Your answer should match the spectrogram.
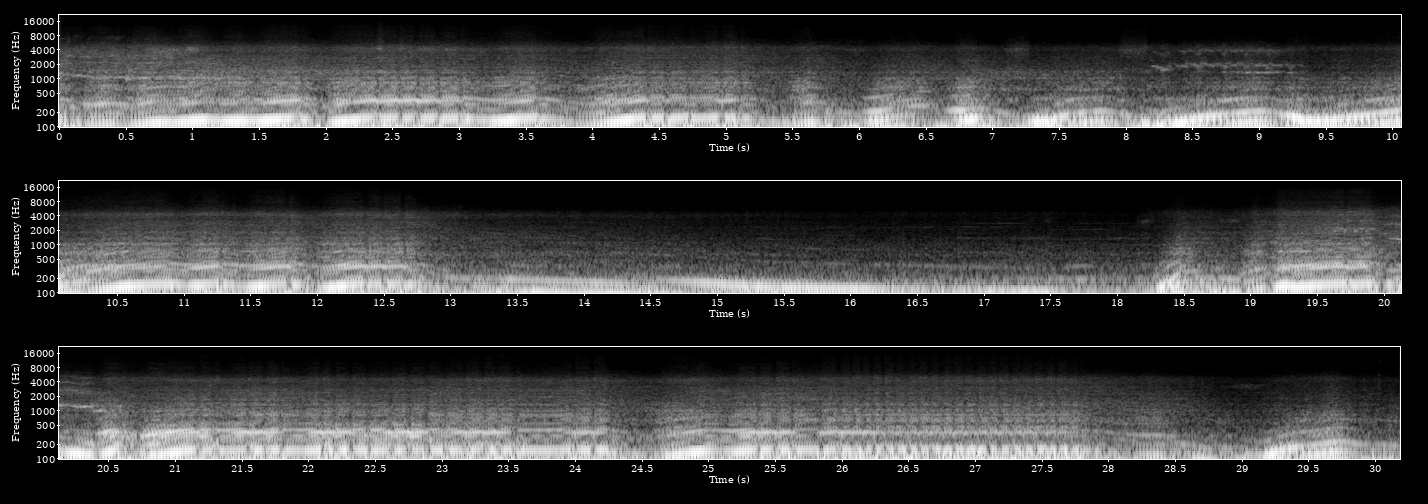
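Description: BMW drift car's engine heard from inside the cabin, revving hard as it is drifted, its pitch rising and falling quickly with the throttle. It eases off for a few seconds around the middle, then revs hard again.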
